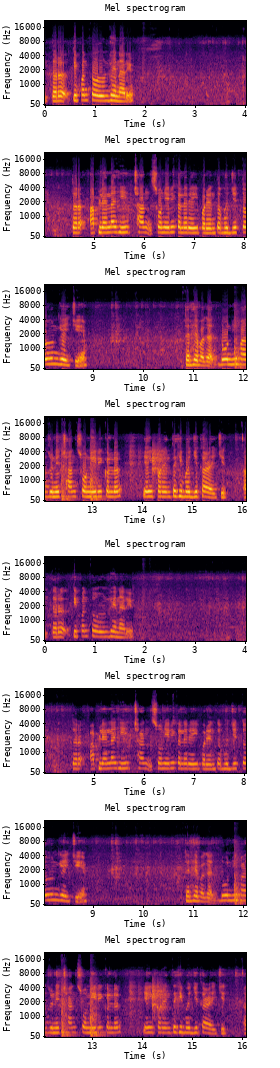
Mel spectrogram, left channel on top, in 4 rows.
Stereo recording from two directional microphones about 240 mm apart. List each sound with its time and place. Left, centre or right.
0.1 s a woman's voice: centre
4.5 s a woman's voice: centre
10.8 s a woman's voice: centre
